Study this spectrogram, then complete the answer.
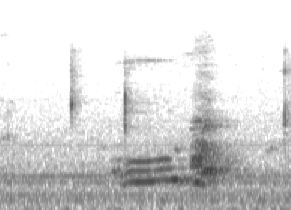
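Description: A dog barks in a backyard, a few short yips and a whimpering bark over about two seconds, heard from a little distance with no talk over it.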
